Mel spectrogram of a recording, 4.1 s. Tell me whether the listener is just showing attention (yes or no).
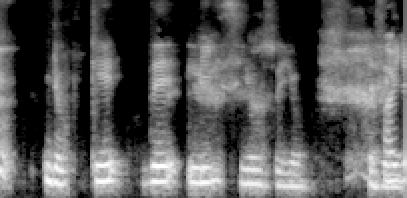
no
